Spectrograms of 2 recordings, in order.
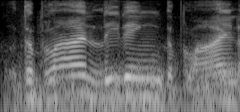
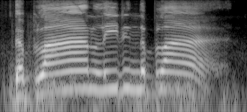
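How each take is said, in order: First: Puzzled echo. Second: Wise elder saying. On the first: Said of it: "kid echoes quietly". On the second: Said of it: "saying delivered as elder". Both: Retold or imitated.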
